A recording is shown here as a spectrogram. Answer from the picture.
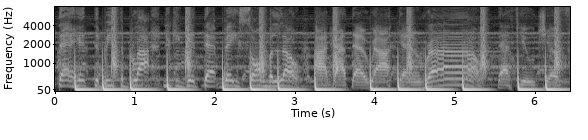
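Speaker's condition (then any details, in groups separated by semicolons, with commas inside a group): No condition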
